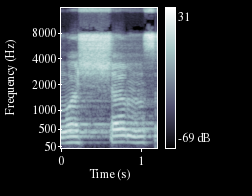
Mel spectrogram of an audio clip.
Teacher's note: الف لام حروف شمسی شین کے شروع میں ہے تو الف لام دونوں کو نہیں پڑھیں گے. میم میں اظہار شفوی ہوگا، اسے جلد پڑھنا ہے.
